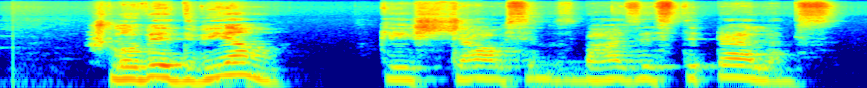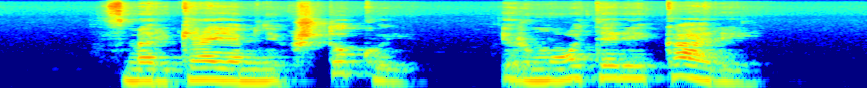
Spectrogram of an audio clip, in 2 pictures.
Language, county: Lithuanian, Tauragė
